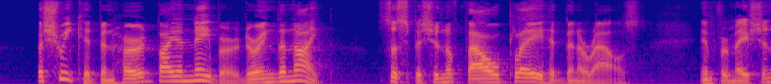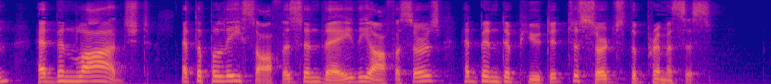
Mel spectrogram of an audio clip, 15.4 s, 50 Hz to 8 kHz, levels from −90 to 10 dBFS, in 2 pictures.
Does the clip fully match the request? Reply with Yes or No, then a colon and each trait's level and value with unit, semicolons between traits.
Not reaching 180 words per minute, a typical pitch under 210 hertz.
Yes: average, 145 wpm; medium, 140 Hz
